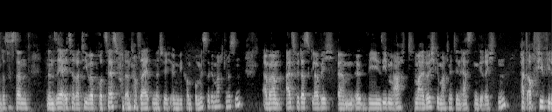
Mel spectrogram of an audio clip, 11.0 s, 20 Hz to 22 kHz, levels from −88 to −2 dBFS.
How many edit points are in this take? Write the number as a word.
five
